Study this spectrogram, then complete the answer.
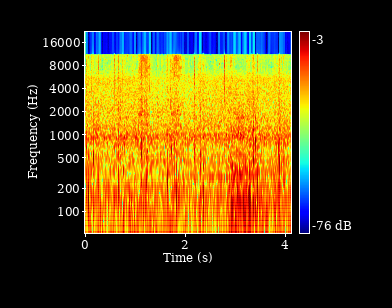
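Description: Horse hooves in the video game Darksiders II clip-clop at a steady walking pace over a dense background hiss, the footfalls close and evenly spaced throughout.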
